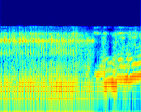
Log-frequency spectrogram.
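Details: Person snoring after a night out: a brief, rough, low rattling snore ending in a rising, voice-like tone.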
